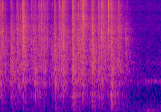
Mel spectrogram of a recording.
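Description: Scissors snip dried egusi melon seeds pressed down in a bag, a quick run of crisp, rhythmic cuts close up that stops abruptly.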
